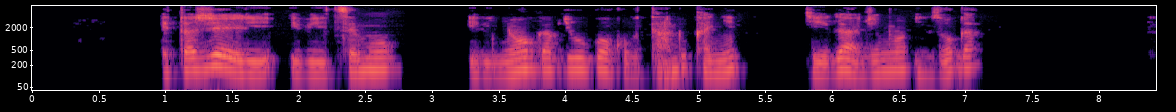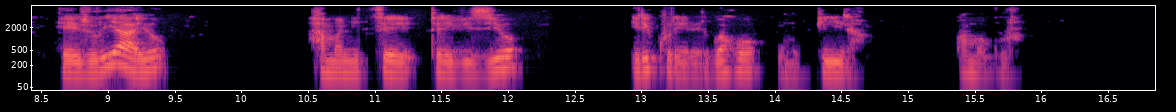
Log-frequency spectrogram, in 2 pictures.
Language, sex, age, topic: Kinyarwanda, male, 36-49, finance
